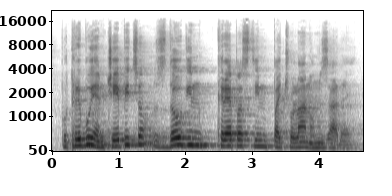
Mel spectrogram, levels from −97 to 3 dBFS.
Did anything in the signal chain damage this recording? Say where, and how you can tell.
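No, nothing in the signal chain damaged this audio.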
